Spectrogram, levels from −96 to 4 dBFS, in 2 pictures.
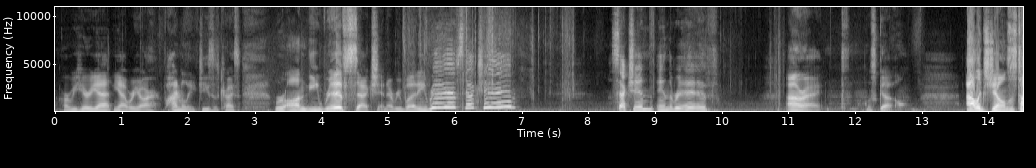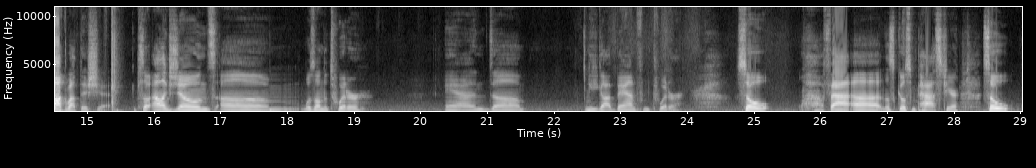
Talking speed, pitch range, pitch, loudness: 120 wpm, 130-195 Hz, 155 Hz, -15 LUFS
